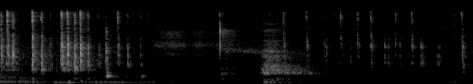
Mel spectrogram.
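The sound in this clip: Rapid typing and clicking on a computer keyboard: many quick, crisp keystrokes in uneven bursts, with a brief lull partway through and no voices.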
